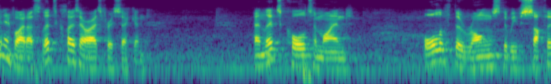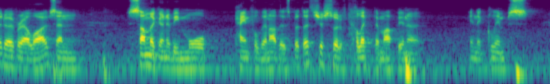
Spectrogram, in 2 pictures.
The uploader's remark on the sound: delivered in Chanel College Chapel, Gladstone, Qld.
